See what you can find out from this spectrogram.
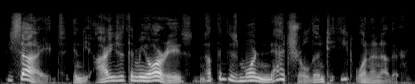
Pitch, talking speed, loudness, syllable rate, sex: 130 Hz, 230 wpm, -21 LUFS, 6.5 syllables/s, male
